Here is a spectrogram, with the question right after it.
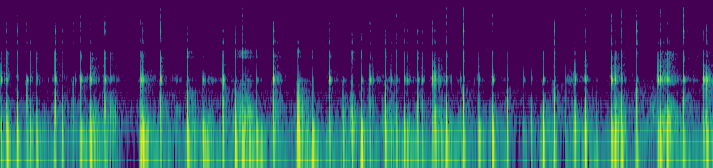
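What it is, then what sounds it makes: Bamboo board. Fingernails quickly tap and scratch the surface of a thin solid bamboo board held at an angle. Dozens of short, dull, low-pitched knocks follow in a rapid, uneven rhythm, with soft scratchy texture between them and a brief pause a little over a second in. Each tap dies away almost instantly.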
